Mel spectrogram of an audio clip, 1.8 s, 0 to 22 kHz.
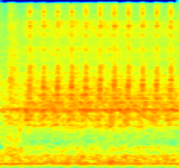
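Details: Mercedes A140 (W168) petrol engine idling just after start; crisp, even ticking about seven a second over the idle, confirmed as tapping hydraulic lifters, which were then replaced.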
